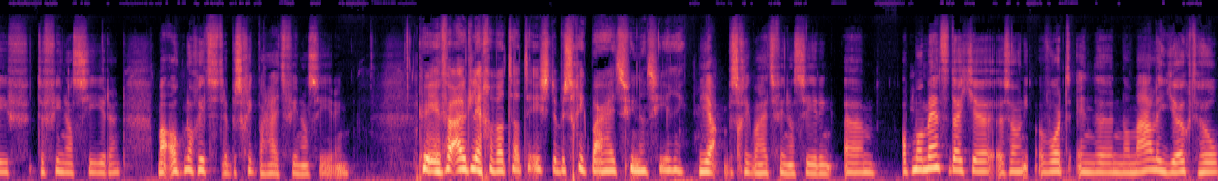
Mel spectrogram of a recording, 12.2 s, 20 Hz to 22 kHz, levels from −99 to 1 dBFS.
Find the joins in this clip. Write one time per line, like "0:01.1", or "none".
0:02.2
0:10.3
